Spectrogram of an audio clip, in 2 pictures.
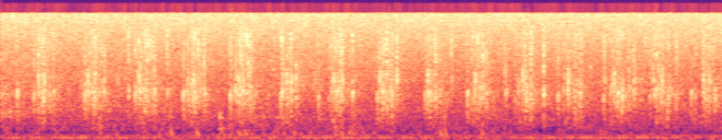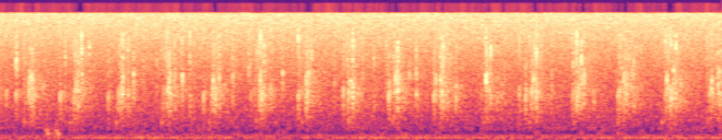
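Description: A crowd claps hard for Team ASKO at the grand finale of a dance competition in Seppa, Arunachal Pradesh, a dense, steady roar of hand claps that holds evenly throughout over a low background hum.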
